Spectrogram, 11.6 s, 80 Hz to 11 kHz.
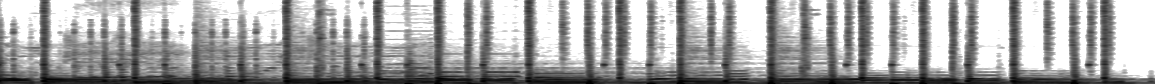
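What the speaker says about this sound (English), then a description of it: "Now for that beat, I use 2 shaker loops, one for the verse and then one for the chorus, and they both sound like this." Afrobeats beat in FL Studio carrying a shaker loop alongside a bouncy drum groove and kicks, played steadily and fairly loud with no voice over it.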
